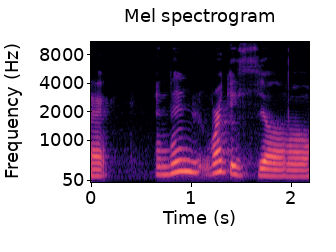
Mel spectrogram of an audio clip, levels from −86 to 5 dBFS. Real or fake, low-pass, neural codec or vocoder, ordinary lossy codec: fake; none; autoencoder, 22.05 kHz, a latent of 192 numbers a frame, VITS, trained on one speaker; none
